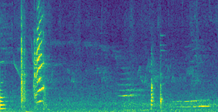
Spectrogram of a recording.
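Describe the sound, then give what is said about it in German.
A mother hen and her chicks in an enclosure give a few short, faint clucks and high peeps in two brief clusters over a low, steady background, with no talk. “Ja, und dann gehen hier die Küken. Vorsichtig, bitte da nicht rummachen, sonst die Küken sind schon so nervös und die Mama auch.”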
